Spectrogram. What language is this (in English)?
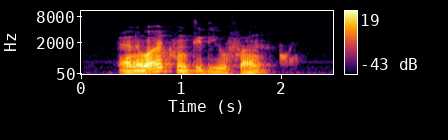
Kabyle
